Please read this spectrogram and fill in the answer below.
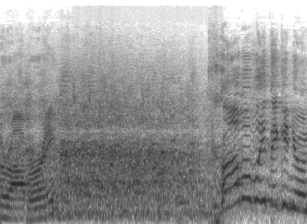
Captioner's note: audience laughing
